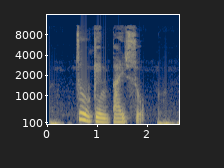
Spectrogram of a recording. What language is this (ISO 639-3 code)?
dru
